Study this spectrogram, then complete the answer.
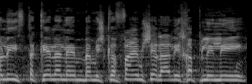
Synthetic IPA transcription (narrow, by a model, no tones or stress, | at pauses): oleist̪ake̞laleembemiʃkafaimʃe̞laːliχaplili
